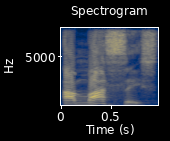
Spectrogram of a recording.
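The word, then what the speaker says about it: amásseis: Se vós amasseis, novamente, acento no A da vogal temática.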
